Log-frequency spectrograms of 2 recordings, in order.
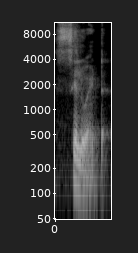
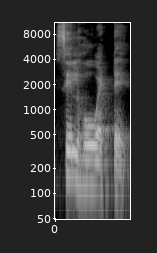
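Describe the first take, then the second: First: It is said smoothly without the extra letters. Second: It is read out sounding every written letter. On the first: The speaker calls it right. "लेकिन इसको बोलते हैं सिलुएट" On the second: The speaker calls it wrong. "अगर आप पहली बार इस शब्द को देख रहे हैं तो आप इसे कुछ ऐसे प्रोनाउंस करेंगे"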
